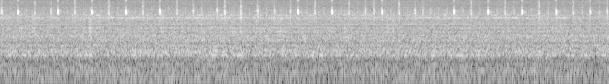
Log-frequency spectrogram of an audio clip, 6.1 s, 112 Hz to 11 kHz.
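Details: XFX 450W Pro PSU after a GPU swap to an R7 250X: faint ticking about three per second over a quiet hum; owner suspects the PSU is faulty or can't handle the new GPU.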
